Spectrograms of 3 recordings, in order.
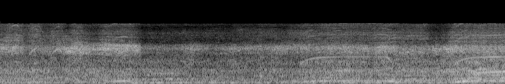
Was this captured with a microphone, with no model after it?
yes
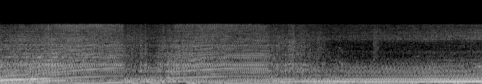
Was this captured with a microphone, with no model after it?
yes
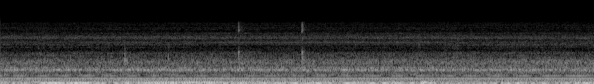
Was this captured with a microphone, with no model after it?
yes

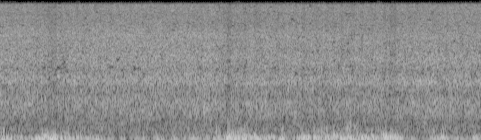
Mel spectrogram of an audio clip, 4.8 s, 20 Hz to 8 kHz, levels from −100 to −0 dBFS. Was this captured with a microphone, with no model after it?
yes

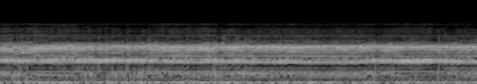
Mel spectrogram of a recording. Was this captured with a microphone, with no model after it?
no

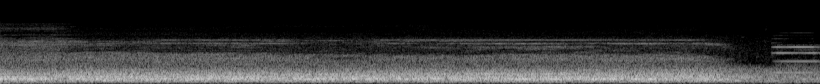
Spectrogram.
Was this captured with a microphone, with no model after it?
yes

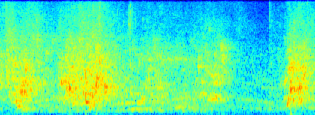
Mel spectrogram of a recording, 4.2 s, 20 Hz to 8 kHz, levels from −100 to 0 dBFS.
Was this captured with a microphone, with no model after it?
yes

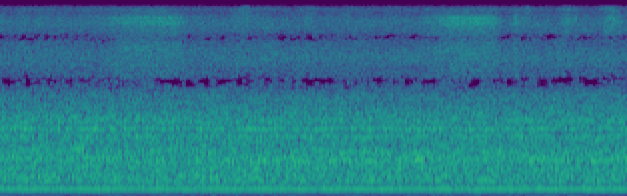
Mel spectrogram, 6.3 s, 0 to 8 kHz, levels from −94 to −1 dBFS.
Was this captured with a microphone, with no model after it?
yes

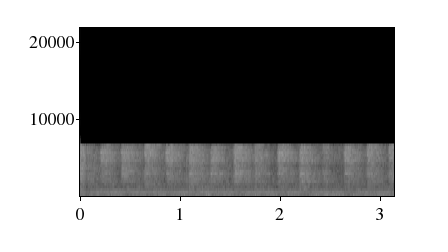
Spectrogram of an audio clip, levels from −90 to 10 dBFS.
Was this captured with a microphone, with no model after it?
yes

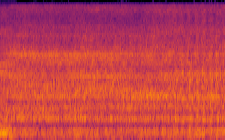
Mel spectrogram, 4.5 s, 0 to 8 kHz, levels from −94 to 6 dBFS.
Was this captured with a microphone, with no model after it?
no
